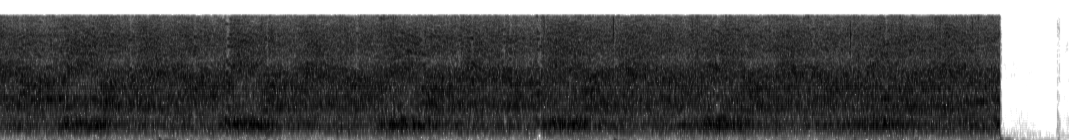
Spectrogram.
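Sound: rally crowd chanting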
